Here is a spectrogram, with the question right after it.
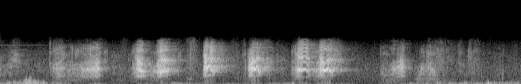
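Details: Pet dog named Maggie playing with another dog, Odie, on Christmas Eve; a rapid run of harsh mid-pitched barks and growly yips, about eight loud bursts in quick irregular succession, with soft thumps underneath.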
